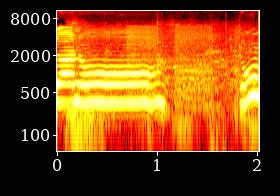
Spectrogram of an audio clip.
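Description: A young boy singing unaccompanied. He holds one long steady note for about a second, pauses briefly, then slides up into the next note near the end.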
